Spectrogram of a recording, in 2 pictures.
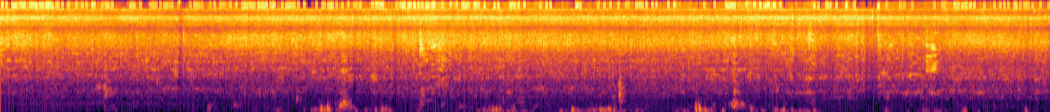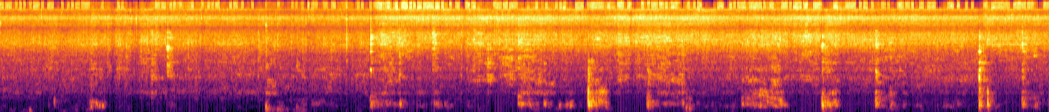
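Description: Vegetables sizzle in a hot pan under steady frying hiss while a utensil scrapes and stirs in irregular bursts, close and moderately quiet, growing busier toward the end.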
